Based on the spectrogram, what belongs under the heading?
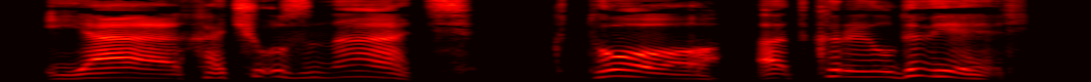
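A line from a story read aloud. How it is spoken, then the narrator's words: Rattling witch's voice. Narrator (Russian): Дребезжащим голосом продолжала ведьма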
